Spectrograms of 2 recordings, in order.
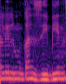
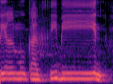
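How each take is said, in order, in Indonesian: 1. Konsonan tengahnya bunyi 'z' biasa. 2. Konsonan tengahnya bunyi 'dh' yang lembut.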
